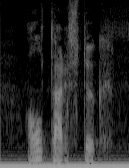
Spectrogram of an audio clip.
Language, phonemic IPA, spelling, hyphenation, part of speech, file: Dutch, /ˈɑl.taːrˌstʏk/, altaarstuk, al‧taar‧stuk, noun, Nl-altaarstuk.ogg
- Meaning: altarpiece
